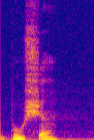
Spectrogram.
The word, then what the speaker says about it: Buhll: the Buhll, yeah, the Buhll Isles. Not bull like, you know, bovine. It's spelled a little funny.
